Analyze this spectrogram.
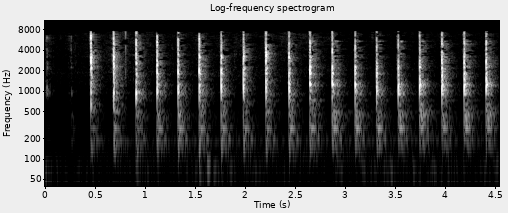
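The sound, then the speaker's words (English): A wooden mallet drives a chisel into a large piece of oak in a steady, even rhythm, about four sharp knocks per second, as a craftsman carves a coat of arms. The strikes are clear, with no voices. “Well, if you can't identify that sound, it's a chisel and a wood hammer. There's a specialist here, a craftsman, who is whittling away at a large piece of oak.”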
